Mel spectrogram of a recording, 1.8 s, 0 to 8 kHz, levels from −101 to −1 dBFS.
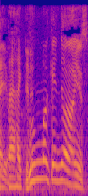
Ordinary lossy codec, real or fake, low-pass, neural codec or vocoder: none; real; 7.2 kHz; none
